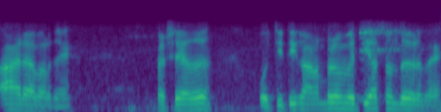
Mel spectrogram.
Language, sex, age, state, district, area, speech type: Malayalam, male, 18-30, Kerala, Kollam, rural, conversation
